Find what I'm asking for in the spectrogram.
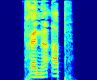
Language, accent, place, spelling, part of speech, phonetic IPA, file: German, Germany, Berlin, trenne ab, verb, [ˌtʁɛnə ˈap], De-trenne ab.ogg
- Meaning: inflection of abtrennen: 1. first-person singular present 2. first/third-person singular subjunctive I 3. singular imperative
